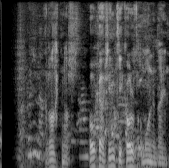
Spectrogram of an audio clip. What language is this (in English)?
Icelandic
